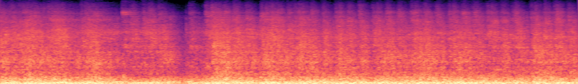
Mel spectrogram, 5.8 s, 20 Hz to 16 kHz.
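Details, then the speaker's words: 1951 Chevrolet custom with LS1 V8 on Holley Terminator X Max, first start after re-pinning miswired coil harnesses and TPS reset: lumpy uneven idle that stumbles, sounding like a bigger cam; rough running, possibly a misfire, cause unknown. "It sort of idled, but not really. You can tell it sounds like it's got a bigger cam than it actually has."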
